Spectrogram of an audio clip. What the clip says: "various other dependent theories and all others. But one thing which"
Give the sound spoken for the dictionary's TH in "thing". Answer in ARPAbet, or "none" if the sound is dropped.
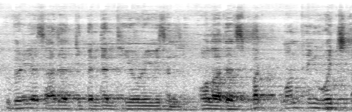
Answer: T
